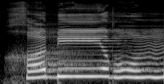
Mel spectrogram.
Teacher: Karena ro ini berbaris di atas yaitu barisnya dhammah tanwin. Maka cara bacanya ditebalkan. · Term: tafkhim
